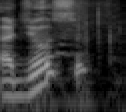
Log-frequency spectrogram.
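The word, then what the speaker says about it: hagios: En grec, c'est adios. Vous aussi, vous serez saints comme lui. Amen. L'expression, c'est ça. C'est adios qui s'écrit H-A-G-I-O-S.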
